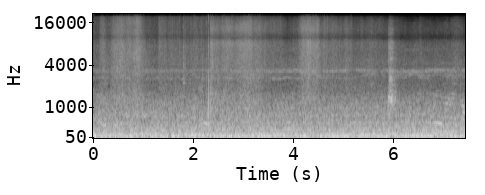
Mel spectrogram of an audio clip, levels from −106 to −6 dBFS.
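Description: Compressed frames were skipped in this recording of sounds: the decoder lost or rejected whole 23.2 ms frames, so playback leaps ahead at 2.32 s by around a fifth of a second and at 6.20 s by around a tenth. That fits roughly ten and five missing frames.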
